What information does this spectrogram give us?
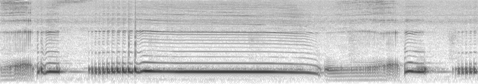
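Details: Barbary dove coo, pelung style, meant as bait to get other doves singing; rolling low notes, a pulsed lead-in, then a long even hum of about two seconds that falls off into throaty gurgles.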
